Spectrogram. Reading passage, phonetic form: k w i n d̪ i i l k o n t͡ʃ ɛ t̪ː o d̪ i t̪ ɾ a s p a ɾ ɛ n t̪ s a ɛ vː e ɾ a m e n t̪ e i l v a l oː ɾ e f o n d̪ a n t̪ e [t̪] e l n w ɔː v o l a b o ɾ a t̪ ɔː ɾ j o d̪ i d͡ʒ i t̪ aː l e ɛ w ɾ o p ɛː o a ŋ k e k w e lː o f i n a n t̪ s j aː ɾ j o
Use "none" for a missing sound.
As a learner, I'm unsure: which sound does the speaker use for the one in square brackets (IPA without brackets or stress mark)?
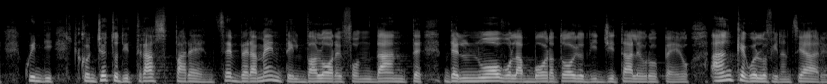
d̪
